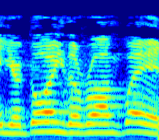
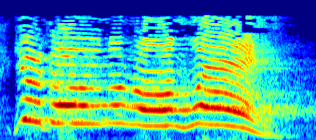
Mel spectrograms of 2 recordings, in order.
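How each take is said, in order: First: Said in the usual way. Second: Very loud, high, drawn-out holler; full yell. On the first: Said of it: "he hears him say". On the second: Acted. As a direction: yell a warning across the highway. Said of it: "yells over to John Candy".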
